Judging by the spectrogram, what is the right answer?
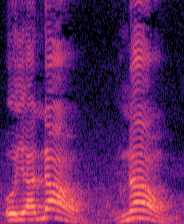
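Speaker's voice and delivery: ordinary delivery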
